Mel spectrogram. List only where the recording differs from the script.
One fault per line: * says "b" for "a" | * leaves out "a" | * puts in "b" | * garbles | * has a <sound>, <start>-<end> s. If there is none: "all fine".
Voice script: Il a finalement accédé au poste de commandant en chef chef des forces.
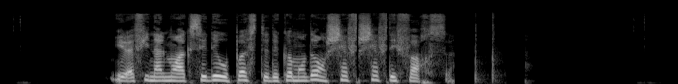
* has a thud, 4.7-5.1 s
